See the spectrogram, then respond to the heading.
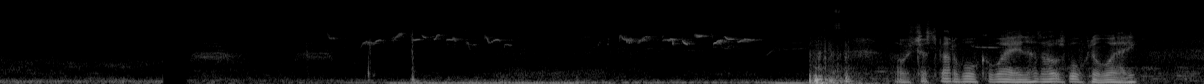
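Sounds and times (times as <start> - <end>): songbird twittering: 2.9 - 8.1, 8.8 - 10.6
low rumble: 3.5 - 8.7.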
